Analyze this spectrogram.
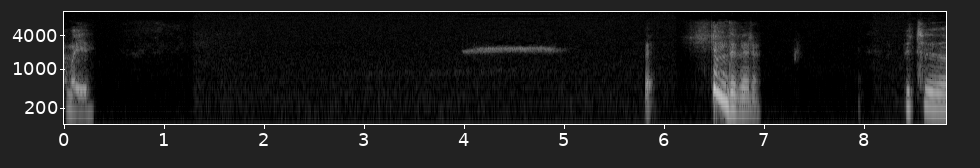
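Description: A woman speaks with animation over an online call, in short bursts.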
